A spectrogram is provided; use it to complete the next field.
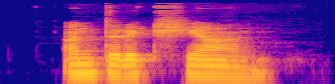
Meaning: spacecraft, space shuttle, spaceship
- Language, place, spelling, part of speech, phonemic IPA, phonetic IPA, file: Hindi, Delhi, अंतरिक्ष यान, noun, /ən.t̪ɾɪkʂ jɑːn/, [ɐ̃n̪.t̪ɾɪkʃ‿jä̃ːn], LL-Q1568 (hin)-अंतरिक्ष यान.wav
